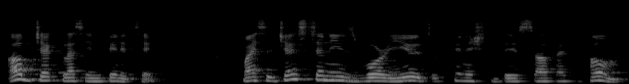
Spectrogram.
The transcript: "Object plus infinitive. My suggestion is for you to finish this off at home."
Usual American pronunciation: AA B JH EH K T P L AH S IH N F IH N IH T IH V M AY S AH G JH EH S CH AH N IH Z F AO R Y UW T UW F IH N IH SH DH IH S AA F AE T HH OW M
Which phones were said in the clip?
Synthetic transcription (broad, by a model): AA B JH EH K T L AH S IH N F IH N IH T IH M AY S AH G JH EH S CH AH N IH Z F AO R Y UW T UW F IH N IH SH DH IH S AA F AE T HH OW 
